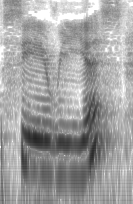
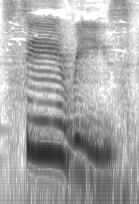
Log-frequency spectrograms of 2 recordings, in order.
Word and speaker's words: series: So it's not three syllables serious, it's two syllables series.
